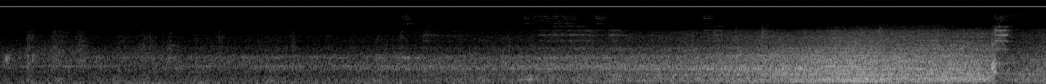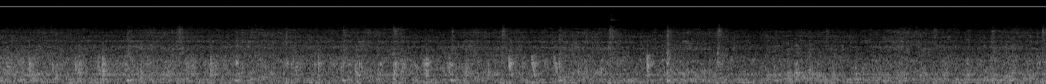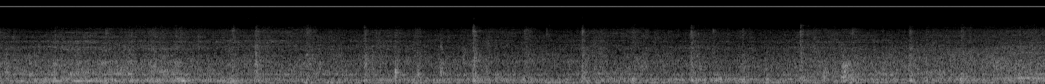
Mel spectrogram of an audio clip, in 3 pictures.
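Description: Talgo Pendular train hauled by a Renfe class 354 diesel locomotive approaching and passing: the sound builds steadily to its loudest about nine seconds in and drops sharply at about ten seconds. The low Talgo coaches then roll by with a steady rail rumble and quick clicking of wheels over rail joints.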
